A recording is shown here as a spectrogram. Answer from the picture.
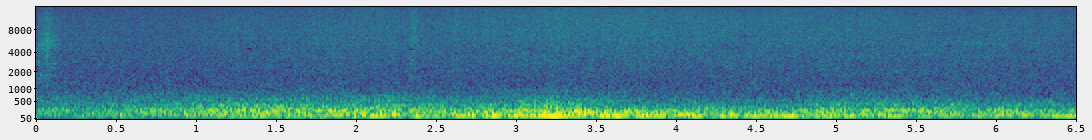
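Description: A low, steady rumble that swells towards the middle and eases off again.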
